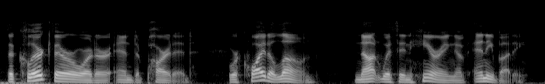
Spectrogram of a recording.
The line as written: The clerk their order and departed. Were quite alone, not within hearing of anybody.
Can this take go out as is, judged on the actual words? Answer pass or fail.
pass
